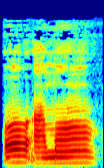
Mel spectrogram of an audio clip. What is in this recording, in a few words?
"Oh omo", Kokborok; That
